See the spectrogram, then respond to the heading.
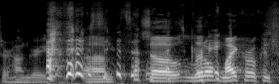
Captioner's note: laughs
